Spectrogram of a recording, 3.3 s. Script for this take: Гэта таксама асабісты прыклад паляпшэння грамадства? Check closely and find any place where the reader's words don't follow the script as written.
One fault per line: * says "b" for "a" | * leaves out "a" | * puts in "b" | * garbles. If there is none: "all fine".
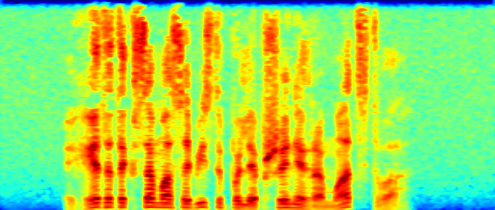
* leaves out "прыклад"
